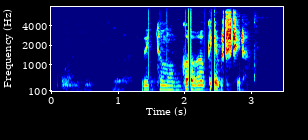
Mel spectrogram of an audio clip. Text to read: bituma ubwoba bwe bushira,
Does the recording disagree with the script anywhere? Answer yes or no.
no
